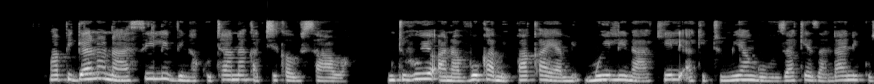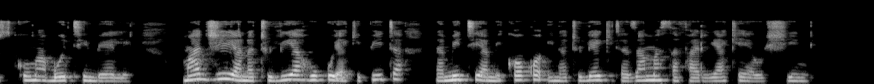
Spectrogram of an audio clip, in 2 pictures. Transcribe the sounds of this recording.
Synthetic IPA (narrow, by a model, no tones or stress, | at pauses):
mapiɠanɔnaːsilivinakutanakatikausawa | m̩tuɦujɔʔanavukamipakajamwilinaːkʰiliʔakitumiaŋɡuvuzakɛzandanikusu̥kumaɓɔtʰimbɛlɛ | maʄijanatʰuliaɦukuja̰kipitanamitʰijamikʰɔkɔʔinatuliaiki̥tazamasafaɾijakʰɛjauʃindi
